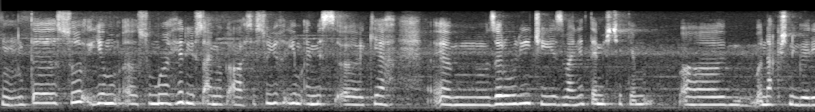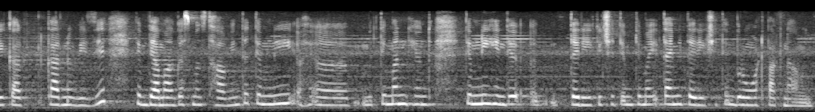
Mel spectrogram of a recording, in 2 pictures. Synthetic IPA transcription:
hɨt̪ɨsujimsuməːɦiɾjusɐ̰ːmʲika̰ːsisujujimʔɐmiskʲeɦ | zɐɾuːɾiːt͡ʃiːzʋɐnʲit̪ɐmiʃt͡ʃʰit̪im | nɐkʃniɡɐɾikɐɾ | kɐɾnɨʋizi | t̪imd̪ʲaːmaːɡɐsmɐnzt̪ʰaːʋɨnʲt̪ɨt̪imniː | t̪imɐnɦind̪ | t̪imniːɦind̪it̪ɐɾiːkit͡ʃʰit̪imt̪imɐt̪ɐmit̪ɐɾiːkt͡ʃʰit̪imbɾoːʈʰpɐkna̰ːʋɨn

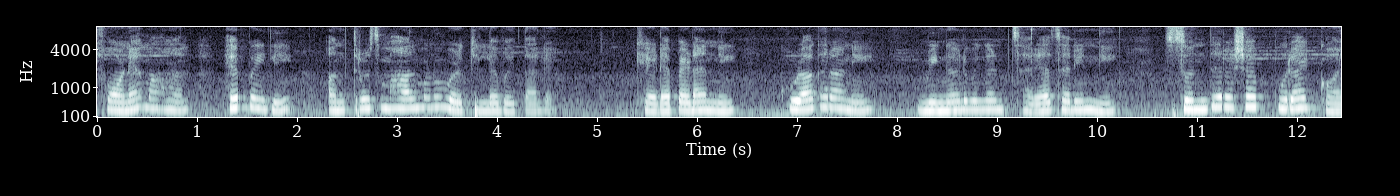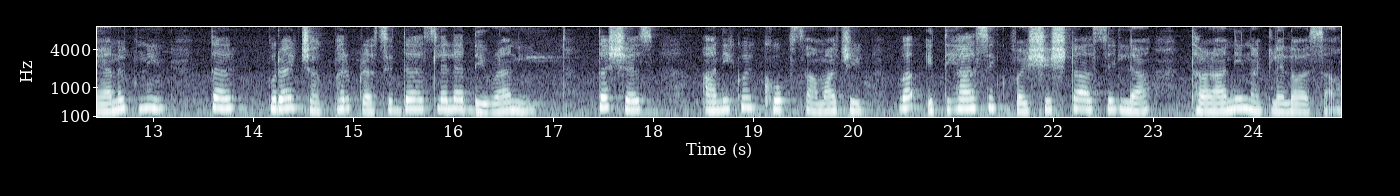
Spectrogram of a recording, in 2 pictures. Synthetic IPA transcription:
foɳjaməɦal | hepəjli | ənt̪ɾusməɦalm̤əɽ̃uːnʋəɭkilːeʋəjt̪ale | kʰeɽjapɛɽanːi | kʰuɭaɡʱəɾãni | ʋiŋɡəɳʋiŋɡəɳd͡zʱəɾjad͡zʱəɾinːi | sund̪əɾəɕapuɾajkɔjanut̪ni | t̪əɾ | puɾajd͡ʑəɡ̚bʱəɾpɾəsid̪ʱːəəsleljad̪eʋɭani | t̪əɕet͡s | aɽ̃ikuikʰuːpsamad͡ʑik | ʋəit̪iɦasikʋəjɕiʂʈaəsilja | t̪ʰəɭãniːnəʈlelɔəsa̰

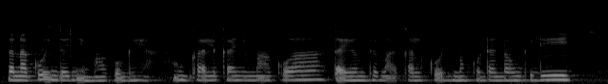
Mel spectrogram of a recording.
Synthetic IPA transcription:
kanakuiɲd̪ɔɲimakɔɡijauŋkalikaɲimakuat̪a̰jɔŋt̪̬ɛma̰ʔkalkud̪makudaɳɖɔmkid̪iɲ

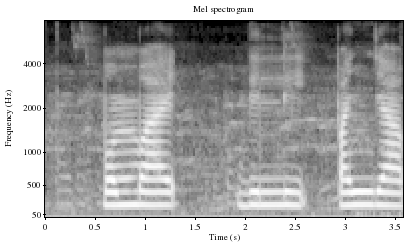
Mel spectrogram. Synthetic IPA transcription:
bombaːj | d̪ilːi | pɐɲd͡ʒaː

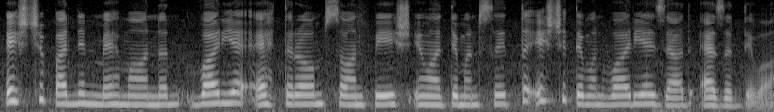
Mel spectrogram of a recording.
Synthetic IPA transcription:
eʃt͡ʃʰipɐnʲːɐnmeɦmaːnɐnʋaːɾijaʔeht̪iɾaːmsaːnpeːʃiʋãːt̪imɐnsɨt̪ɨʔeʃt͡ʃʰit̪imɐnʋaːɾijaːzʲjaːd̪ɛːzɐt̪̚d̪ḭʋa̰ːn

